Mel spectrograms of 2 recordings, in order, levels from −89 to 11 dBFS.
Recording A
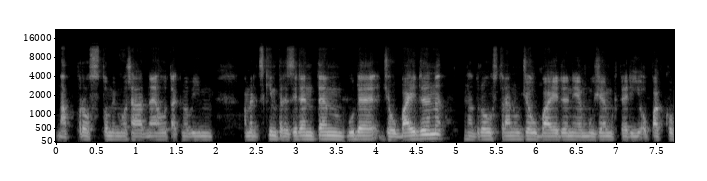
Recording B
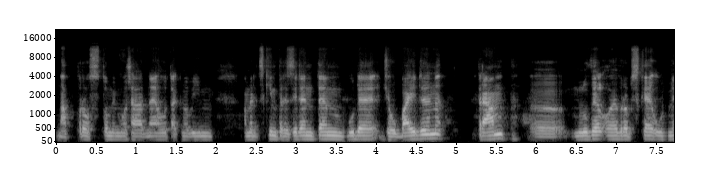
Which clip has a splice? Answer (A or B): A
